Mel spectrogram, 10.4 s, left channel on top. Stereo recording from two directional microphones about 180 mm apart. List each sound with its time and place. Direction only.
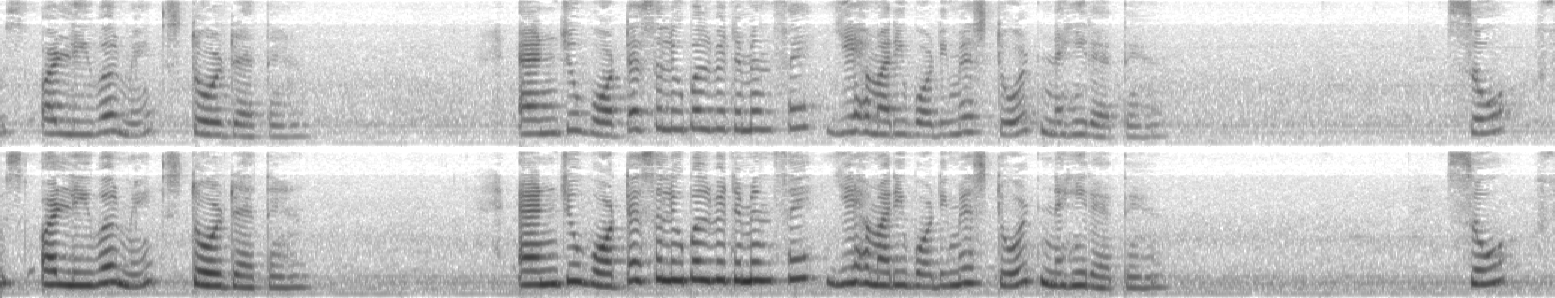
0.3 s a woman's voice: 20° right (ahead or behind)
3.2 s a woman's voice: 20° right (ahead or behind)
9.6 s a woman's voice: 15° right (ahead or behind)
